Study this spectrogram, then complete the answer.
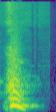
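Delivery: loud boom. Acted. Narrating the explosion.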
